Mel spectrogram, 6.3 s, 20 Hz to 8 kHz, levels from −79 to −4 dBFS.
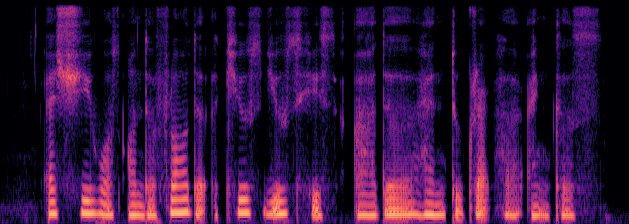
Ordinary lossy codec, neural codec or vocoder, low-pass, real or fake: none; none; 7.2 kHz; real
